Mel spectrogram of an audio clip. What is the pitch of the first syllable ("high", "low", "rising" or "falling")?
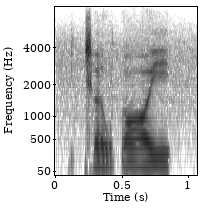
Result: low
